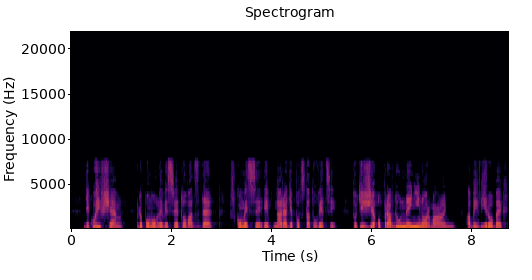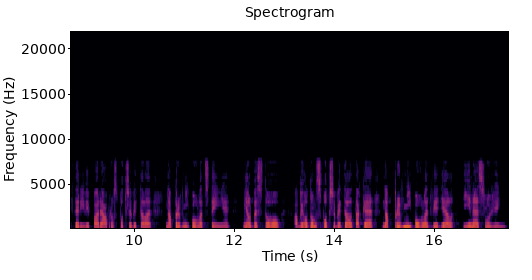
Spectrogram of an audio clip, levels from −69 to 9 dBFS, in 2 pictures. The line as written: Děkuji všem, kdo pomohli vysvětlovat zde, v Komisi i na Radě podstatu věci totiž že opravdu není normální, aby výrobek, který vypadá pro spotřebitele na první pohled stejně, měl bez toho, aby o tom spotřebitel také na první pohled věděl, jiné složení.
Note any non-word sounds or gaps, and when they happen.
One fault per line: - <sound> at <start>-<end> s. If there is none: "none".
none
